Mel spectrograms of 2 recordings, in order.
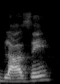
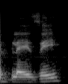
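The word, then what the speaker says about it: blasé: These British people, they are saying blase, but American people, they say blaze.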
